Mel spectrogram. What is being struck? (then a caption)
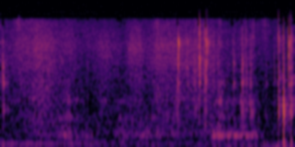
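Plastic handheld game controller. Fingertips press the buttons and tap the casing of a hollow plastic Nintendo Joy-Con controller, with the Joy-Cons attached to a grip and held in both hands. After about two seconds of faint quiet hiss, soft scattered clicks and taps build into a final burst of sharp, bright plastic clicks that die instantly.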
